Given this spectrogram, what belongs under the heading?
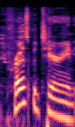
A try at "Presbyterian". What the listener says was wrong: yeah, I think you added an extra syllable in there too.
